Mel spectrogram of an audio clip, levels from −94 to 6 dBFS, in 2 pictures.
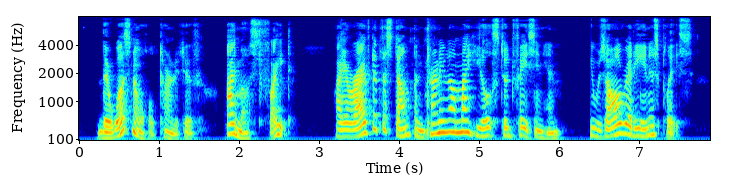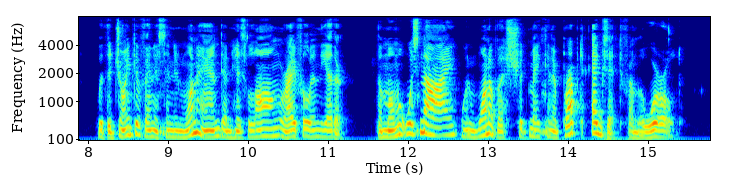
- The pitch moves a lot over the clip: Yes, wide, 6.9 semitones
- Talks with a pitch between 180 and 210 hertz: Yes, medium, 185 Hz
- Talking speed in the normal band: No, fast, 215 wpm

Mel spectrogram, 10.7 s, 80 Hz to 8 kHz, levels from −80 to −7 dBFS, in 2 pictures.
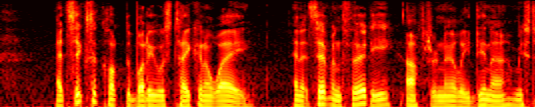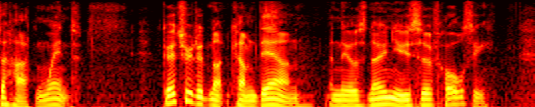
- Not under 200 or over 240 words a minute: No, average, 175 wpm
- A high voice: No, low, 110 Hz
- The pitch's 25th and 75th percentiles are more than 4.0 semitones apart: No, average, 3.0 semitones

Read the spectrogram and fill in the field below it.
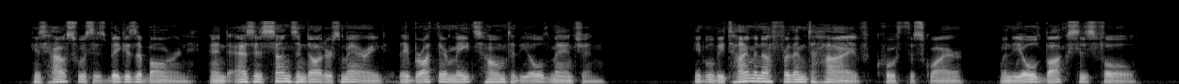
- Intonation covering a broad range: No, average, 4.0 semitones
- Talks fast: Yes, fast, 215 wpm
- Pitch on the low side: Yes, low, 105 Hz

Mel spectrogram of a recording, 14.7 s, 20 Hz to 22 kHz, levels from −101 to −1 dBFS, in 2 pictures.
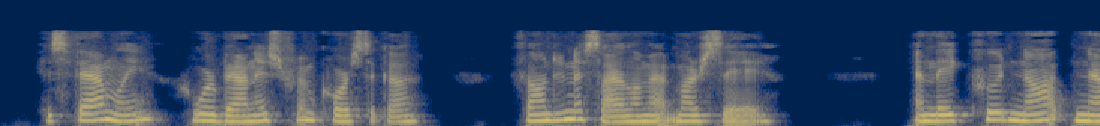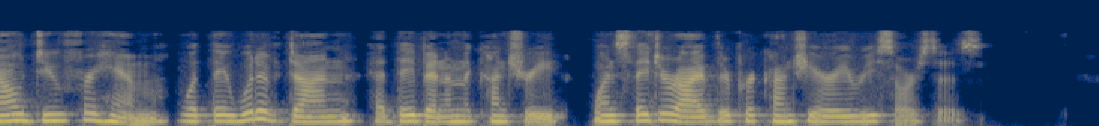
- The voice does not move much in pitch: Yes, narrow, 2.2 semitones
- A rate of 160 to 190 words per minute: No, average, 150 wpm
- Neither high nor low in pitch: No, high, 195 Hz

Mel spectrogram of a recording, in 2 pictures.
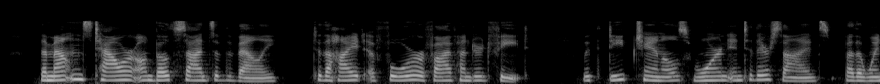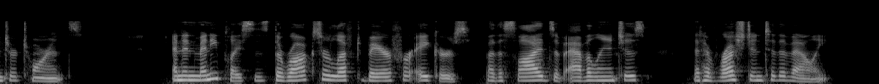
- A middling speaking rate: Yes, average, 175 wpm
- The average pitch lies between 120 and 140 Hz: No, high, 190 Hz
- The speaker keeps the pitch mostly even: Yes, narrow, 2.2 semitones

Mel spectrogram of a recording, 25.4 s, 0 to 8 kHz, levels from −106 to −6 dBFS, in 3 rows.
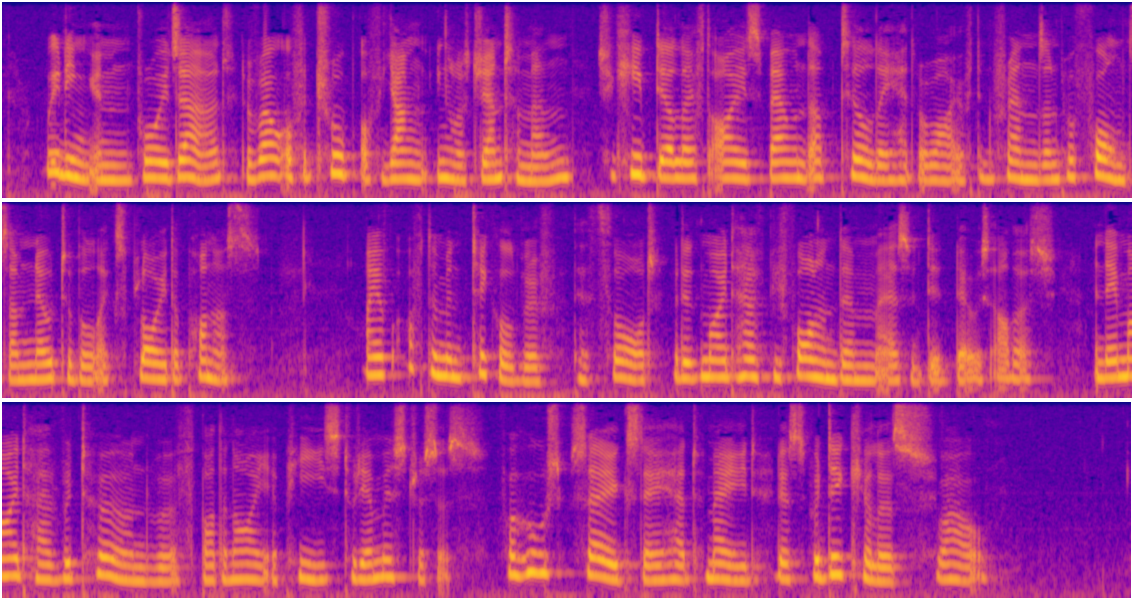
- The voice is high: Yes, high, 200 Hz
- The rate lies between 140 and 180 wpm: Yes, average, 175 wpm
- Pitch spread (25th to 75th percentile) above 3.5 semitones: No, average, 2.9 semitones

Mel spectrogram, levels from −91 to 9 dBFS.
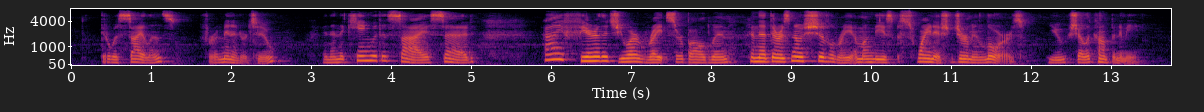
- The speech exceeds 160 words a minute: Yes, average, 170 wpm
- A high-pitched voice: No, medium, 165 Hz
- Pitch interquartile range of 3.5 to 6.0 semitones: Yes, average, 4.8 semitones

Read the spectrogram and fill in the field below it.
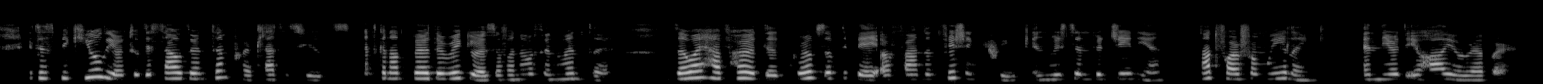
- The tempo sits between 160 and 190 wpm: Yes, average, 165 wpm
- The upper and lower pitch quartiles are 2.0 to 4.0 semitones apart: Yes, average, 3.7 semitones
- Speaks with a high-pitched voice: Yes, very high, 255 Hz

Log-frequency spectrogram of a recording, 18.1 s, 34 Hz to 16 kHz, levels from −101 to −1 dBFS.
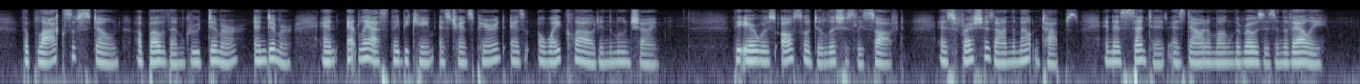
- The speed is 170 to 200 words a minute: No, average, 160 wpm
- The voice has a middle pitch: Yes, medium, 180 Hz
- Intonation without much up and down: Yes, narrow, 2.2 semitones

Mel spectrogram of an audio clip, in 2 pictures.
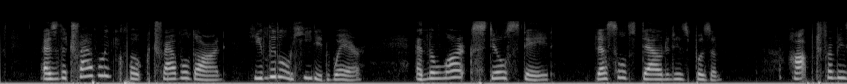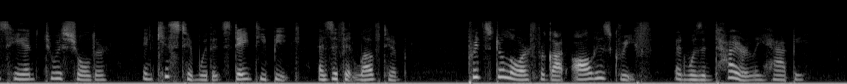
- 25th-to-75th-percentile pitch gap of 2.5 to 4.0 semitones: No, average, 4.6 semitones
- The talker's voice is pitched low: No, high, 240 Hz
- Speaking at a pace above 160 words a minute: Yes, average, 175 wpm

